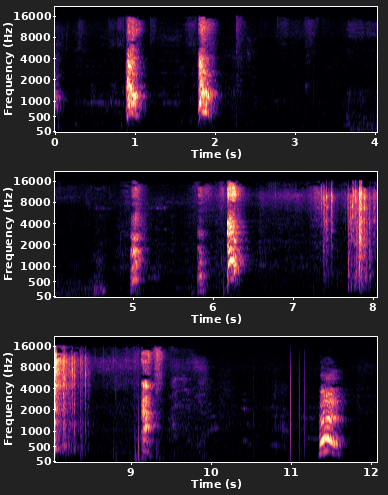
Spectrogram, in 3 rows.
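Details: A Boxer puppy gives sharp, high, yappy barks, spaced irregularly with pauses, at a pot of pencils, filmed 7 June 2020; Boxer bark.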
